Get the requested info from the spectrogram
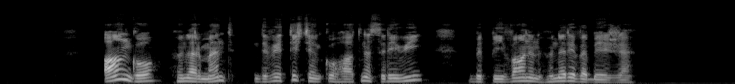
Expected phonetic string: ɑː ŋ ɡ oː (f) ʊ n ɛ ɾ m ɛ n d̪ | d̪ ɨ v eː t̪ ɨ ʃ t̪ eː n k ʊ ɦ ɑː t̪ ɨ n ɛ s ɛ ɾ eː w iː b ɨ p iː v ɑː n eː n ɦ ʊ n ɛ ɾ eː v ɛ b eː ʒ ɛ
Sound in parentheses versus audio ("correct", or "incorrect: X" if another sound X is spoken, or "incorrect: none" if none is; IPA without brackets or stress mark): incorrect: h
